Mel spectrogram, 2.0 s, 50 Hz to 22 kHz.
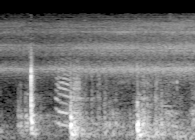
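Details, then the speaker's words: Mercedes-Benz W126 door, knocking four times as it is eased shut after the new striker was fitted and only partly tightened; the door has dropped slightly and hits the striker, so it needs lifting and adjusting from the front. "Can you hear the sound? It's knocking. So now when I'm looking a bit better, I can see that the door has dropped a little bit from here."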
